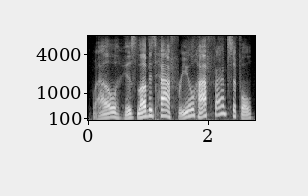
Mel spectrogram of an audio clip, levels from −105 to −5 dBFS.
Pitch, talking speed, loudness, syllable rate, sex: 165 Hz, 170 wpm, -19 LUFS, 3.8 syllables/s, male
